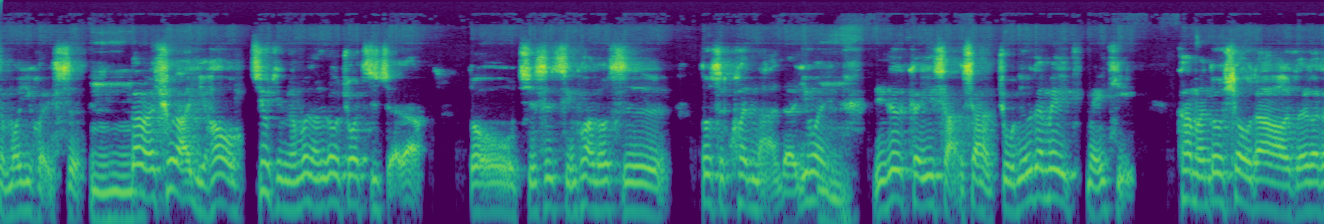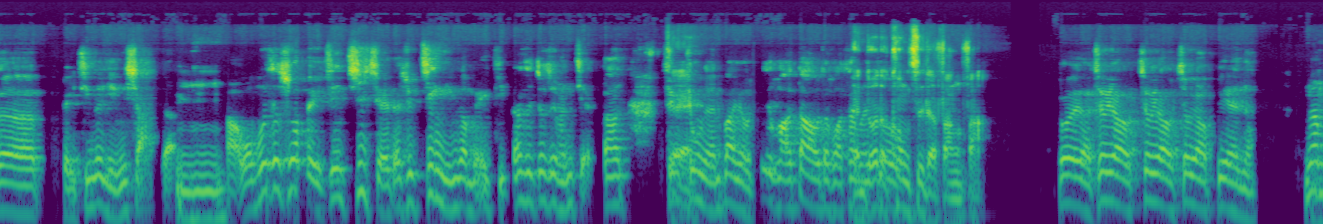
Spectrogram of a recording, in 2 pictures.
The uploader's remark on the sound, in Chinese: 本集節目以線上訪談進行，音質會較不穩定，盡請見諒！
